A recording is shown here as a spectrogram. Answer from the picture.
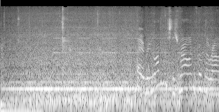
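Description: Steady hum from a stopped E-class tram over outdoor background noise, with the low end of music dying away in the first second. A man starts talking near the end.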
